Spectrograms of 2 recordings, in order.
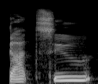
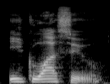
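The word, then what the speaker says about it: Iguazú: The second time I spent kept pronouncing it. Gatsu. It's more like iguana. Eigat Iguazu. Iguazu.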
